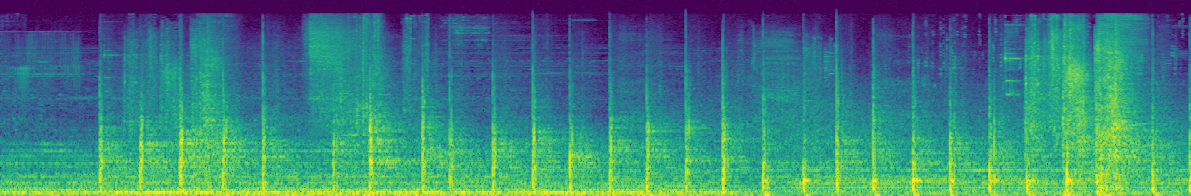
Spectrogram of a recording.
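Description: Footsteps tap steadily on a hard metal floor.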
